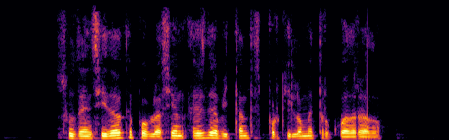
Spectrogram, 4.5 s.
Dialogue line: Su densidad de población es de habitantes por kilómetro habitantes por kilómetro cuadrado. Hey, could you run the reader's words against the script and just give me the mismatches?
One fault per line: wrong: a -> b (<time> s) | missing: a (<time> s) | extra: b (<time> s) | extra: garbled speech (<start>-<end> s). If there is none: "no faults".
missing: habitantes por kilómetro (3.3 s)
